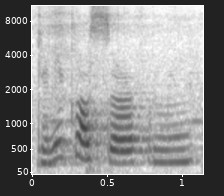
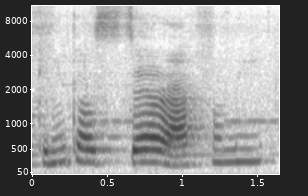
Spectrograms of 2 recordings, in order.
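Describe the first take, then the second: First: Quick, run-together American English demo; "Sarah for me" slurred quickly into one chunk; fast American speech. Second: Said in the usual way. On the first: Shown as a demonstration. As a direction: rattle it off like a fast-talking American. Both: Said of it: "des Américains qui vont parler très vite".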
